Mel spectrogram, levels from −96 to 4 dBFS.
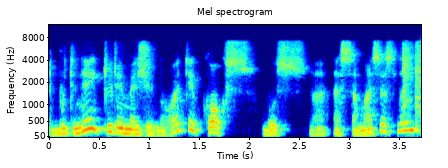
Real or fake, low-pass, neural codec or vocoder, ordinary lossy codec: real; 7.2 kHz; none; MP3, 64 kbps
